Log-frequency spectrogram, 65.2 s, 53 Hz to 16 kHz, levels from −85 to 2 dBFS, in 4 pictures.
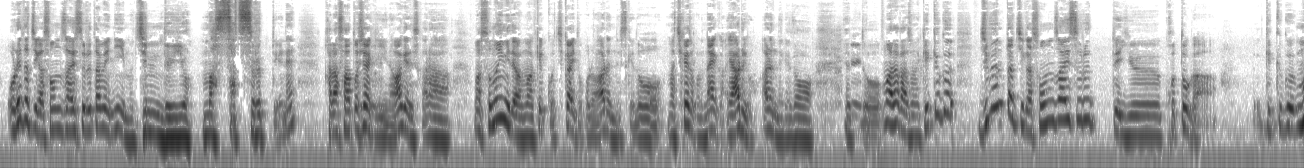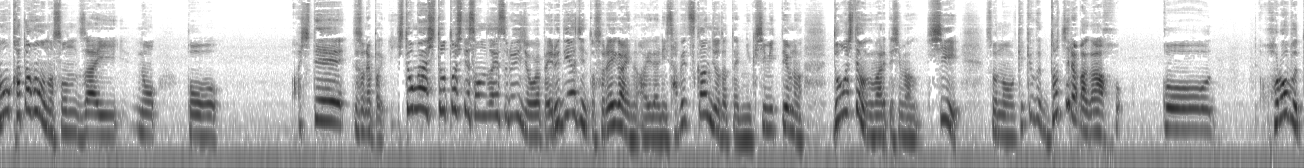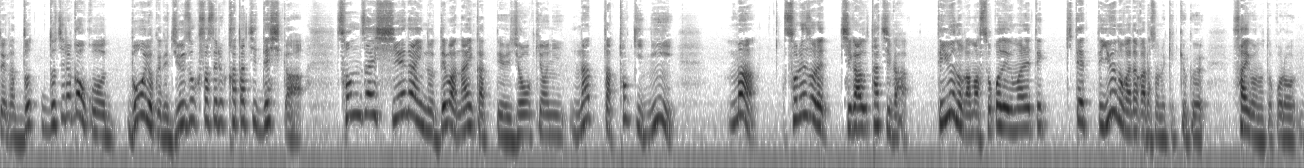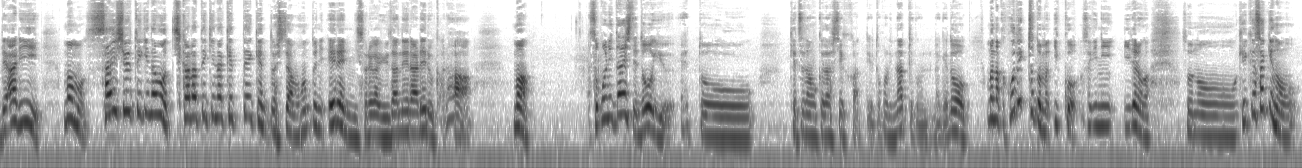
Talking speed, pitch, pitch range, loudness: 370 characters per minute, 185 Hz, 150-250 Hz, -22 LUFS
